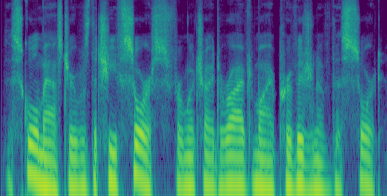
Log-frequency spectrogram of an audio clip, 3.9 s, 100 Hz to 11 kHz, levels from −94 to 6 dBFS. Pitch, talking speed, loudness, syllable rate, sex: 125 Hz, 230 wpm, -16 LUFS, 5.8 syllables/s, male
